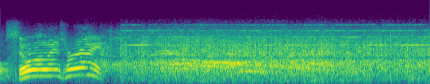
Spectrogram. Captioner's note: bell ringing; applause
